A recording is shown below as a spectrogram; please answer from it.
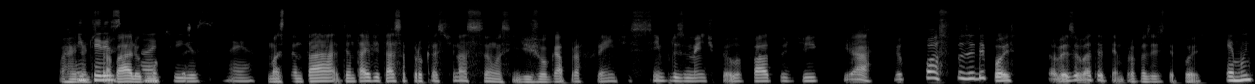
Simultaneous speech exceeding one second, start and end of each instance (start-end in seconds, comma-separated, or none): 0.8-2.0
